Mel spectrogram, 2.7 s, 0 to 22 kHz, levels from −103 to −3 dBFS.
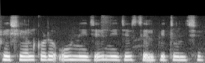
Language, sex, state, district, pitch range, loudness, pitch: Bengali, female, Tripura, South Tripura, 220-225 Hz, -13 LUFS, 220 Hz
